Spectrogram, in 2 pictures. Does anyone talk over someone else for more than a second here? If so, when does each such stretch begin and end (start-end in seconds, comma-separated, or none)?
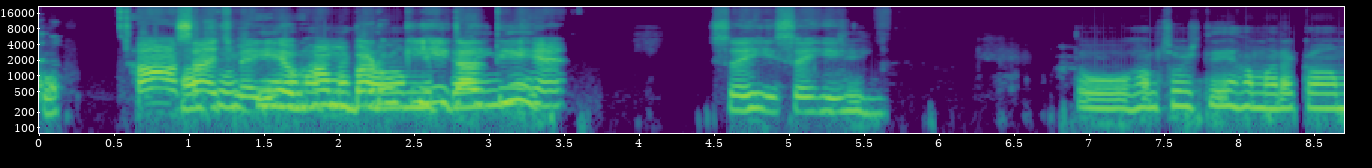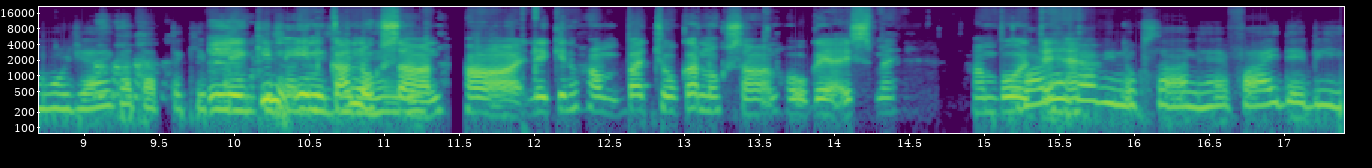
1.0-3.3, 9.8-11.3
